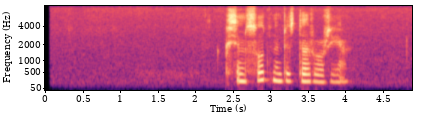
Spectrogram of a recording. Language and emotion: Russian, neutral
